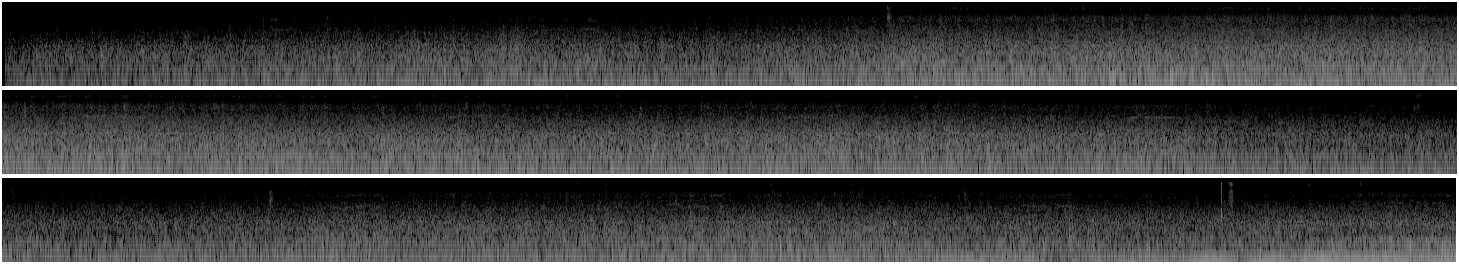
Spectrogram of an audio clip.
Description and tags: Rainfall on a wet day
field-recording, Rain, Storm, Weather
